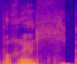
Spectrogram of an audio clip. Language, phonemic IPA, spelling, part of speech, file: French, /bʁɛst/, Brest, proper noun, Fr-Brest.ogg
- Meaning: 1. Brest (a port city in Finistère, Brittany, France) 2. Brest (a city in Belarus), on the border with Poland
